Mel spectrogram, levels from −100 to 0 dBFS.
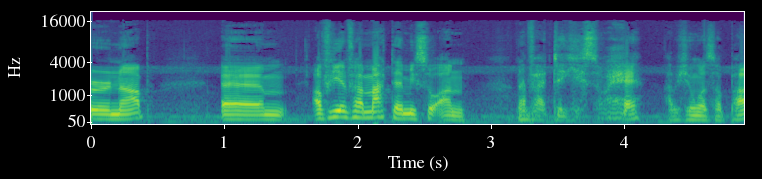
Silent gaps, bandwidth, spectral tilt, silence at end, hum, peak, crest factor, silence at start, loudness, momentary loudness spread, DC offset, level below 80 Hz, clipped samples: none; 17 kHz; -4 dB/octave; 0 s; none; -2 dBFS; 18 dB; 0 s; -20 LUFS; 11 LU; under 0.1%; -54 dBFS; under 0.1%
